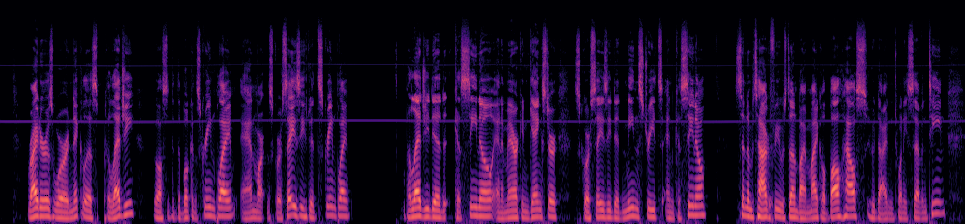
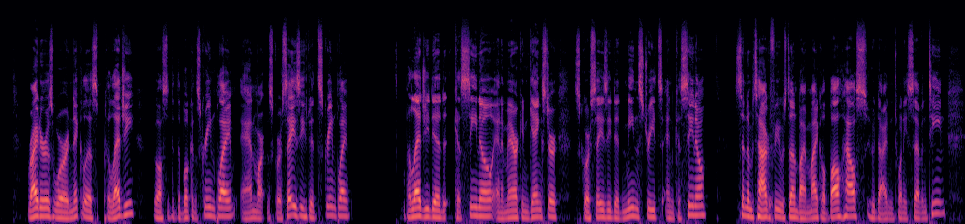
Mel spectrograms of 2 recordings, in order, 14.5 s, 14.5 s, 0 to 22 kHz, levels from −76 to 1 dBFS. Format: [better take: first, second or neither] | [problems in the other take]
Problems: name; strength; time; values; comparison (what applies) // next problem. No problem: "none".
second | high-pitched whine; faint; throughout; 2.5 kHz, 30 dB below the speech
